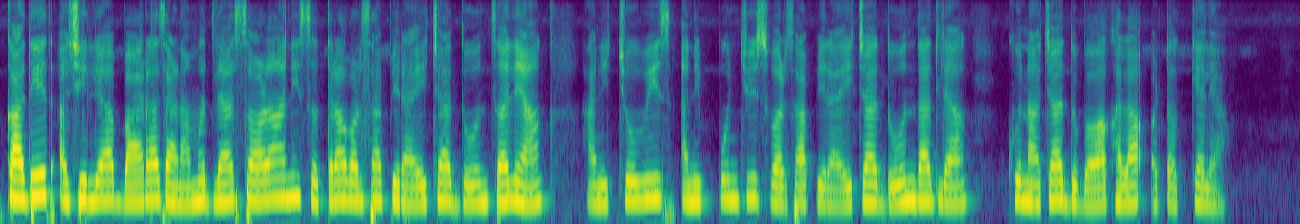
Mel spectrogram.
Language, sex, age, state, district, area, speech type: Goan Konkani, female, 18-30, Goa, Canacona, rural, read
